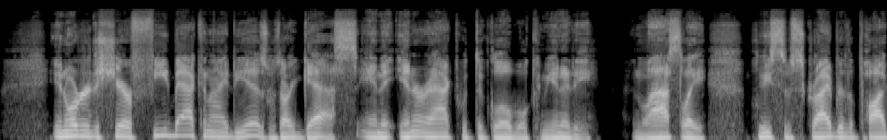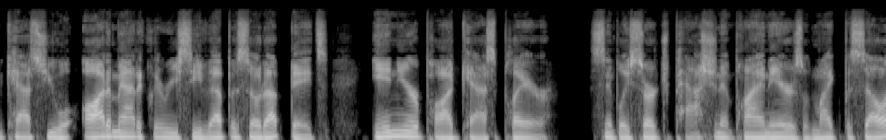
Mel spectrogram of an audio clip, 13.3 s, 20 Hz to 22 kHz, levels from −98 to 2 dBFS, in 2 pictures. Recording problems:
abrupt cut into speech; at the end

